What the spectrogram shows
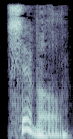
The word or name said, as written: civilness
